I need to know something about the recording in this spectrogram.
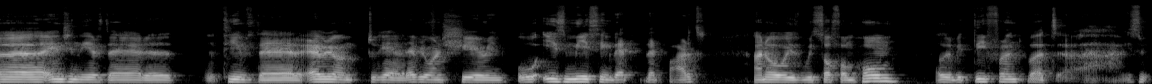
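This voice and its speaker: A man from Portugal with a Portuguese accent, hosting a podcast in a halting, casual monologue full of fillers and restarts. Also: fairly low pitch, echoey room. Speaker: podcast host.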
